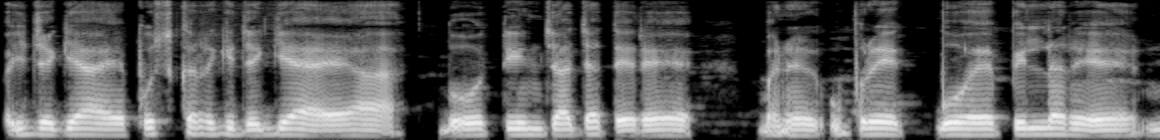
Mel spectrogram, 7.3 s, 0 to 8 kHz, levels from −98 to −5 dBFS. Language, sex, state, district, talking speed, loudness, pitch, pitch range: Marwari, male, Rajasthan, Nagaur, 155 wpm, -17 LUFS, 125 Hz, 115-130 Hz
